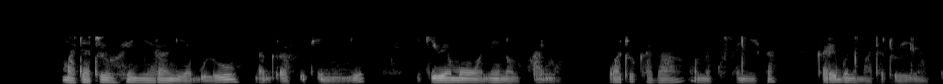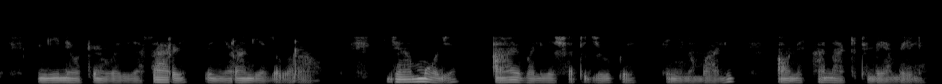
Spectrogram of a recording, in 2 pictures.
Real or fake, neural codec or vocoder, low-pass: real; none; 3.6 kHz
